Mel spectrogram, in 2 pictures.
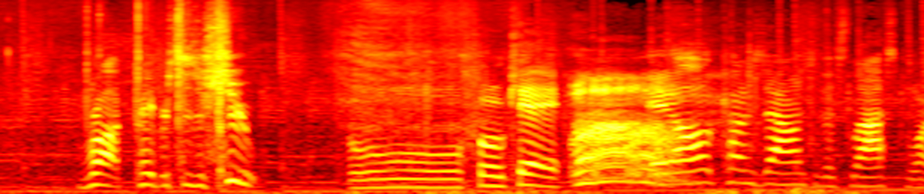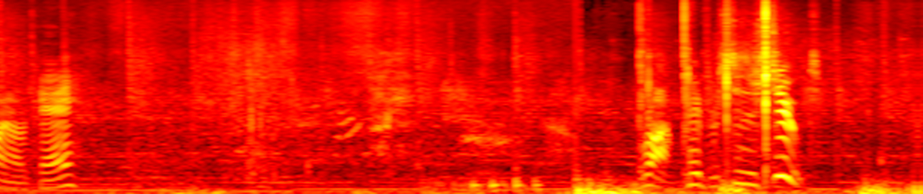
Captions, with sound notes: Rock, paper, scissors shoot. Ooh. Okay. (grunts angrily) It all comes down to this last one. Okay. Rock, paper, scissors shoot.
